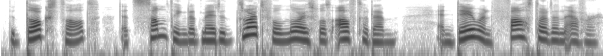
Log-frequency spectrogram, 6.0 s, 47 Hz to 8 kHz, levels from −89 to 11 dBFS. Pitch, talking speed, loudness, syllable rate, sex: 205 Hz, 190 wpm, -19 LUFS, 5.0 syllables/s, female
